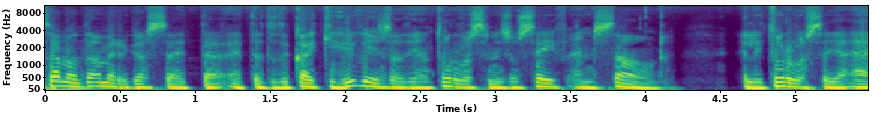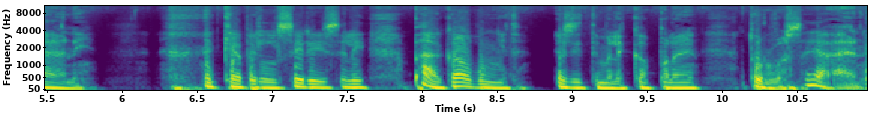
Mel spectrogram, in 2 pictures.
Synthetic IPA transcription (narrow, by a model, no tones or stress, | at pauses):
sɑnot̪ɑmerikɑsːɑet̪ːæet̪ːæt̪uot̪ɑkɑikːihyʋins̬ɑnot̪ihɑnt̪urʋɑsːɑninsonseifændsɑund̥ | elit̪urʋɑsːɑjɑʔæːni | kʰæpit̪ɑlsitiselipæːkɑˑupuŋːit̪esit̪ːæmælːekkɑpːɑleːnt̪urʋɑ̰sːɑjɑ̰æ̰ːni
